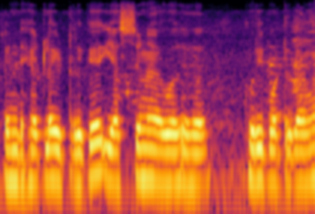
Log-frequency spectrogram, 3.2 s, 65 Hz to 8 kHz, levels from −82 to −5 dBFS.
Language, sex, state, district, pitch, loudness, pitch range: Tamil, male, Tamil Nadu, Namakkal, 135 Hz, -12 LUFS, 130-140 Hz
